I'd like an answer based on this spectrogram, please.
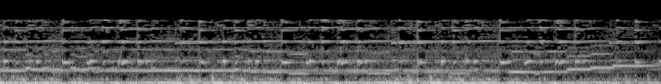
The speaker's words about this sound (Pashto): د رمې د پسونو د غاړې له زنګولو څخه خوږه شلنګه خیځي.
